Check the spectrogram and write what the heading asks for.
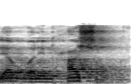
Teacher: شین ساکن ہے، اس پہ ہمس ہے، تفشی ہے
